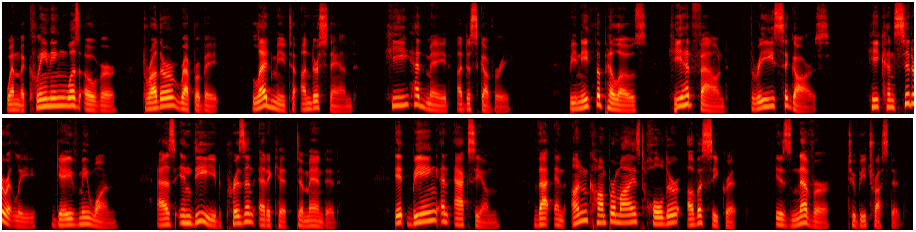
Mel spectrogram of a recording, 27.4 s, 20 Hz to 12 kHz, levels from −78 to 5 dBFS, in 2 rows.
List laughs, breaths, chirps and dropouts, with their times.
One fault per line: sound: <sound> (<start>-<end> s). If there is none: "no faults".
no faults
